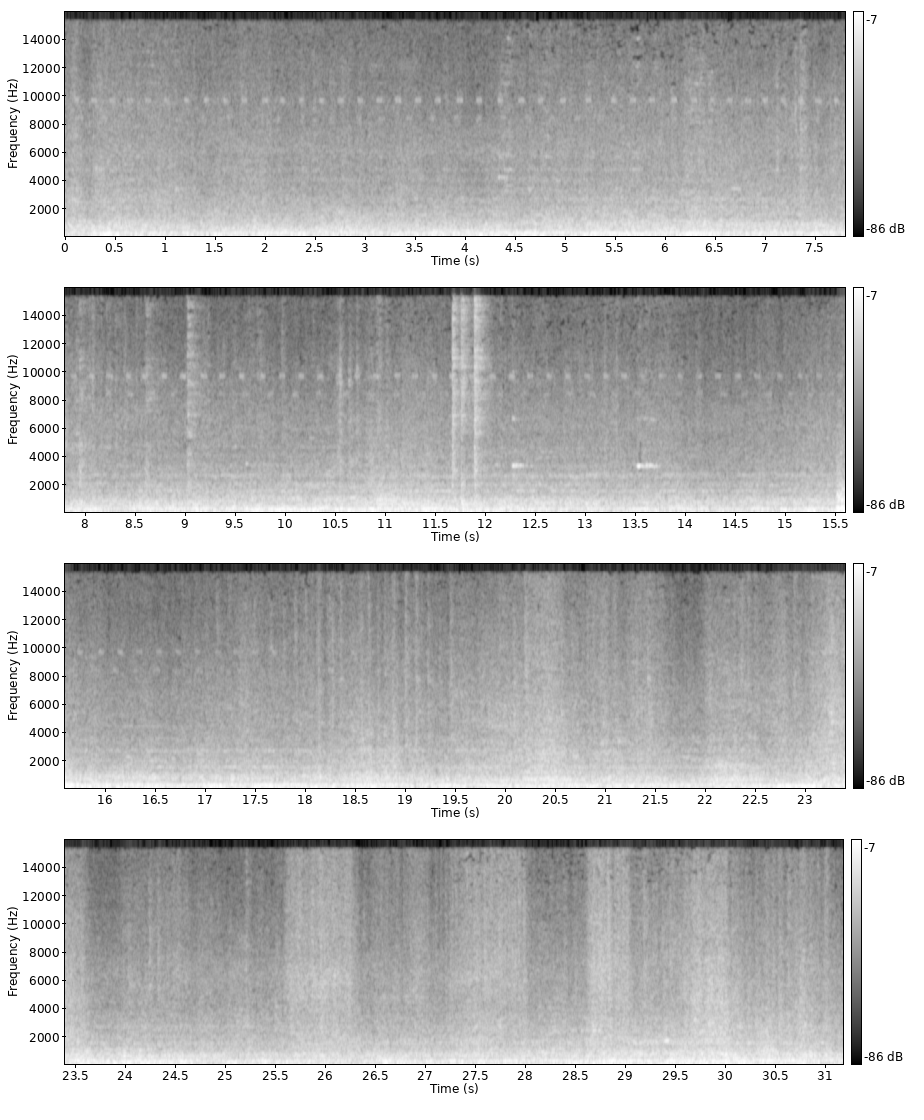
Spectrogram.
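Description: Freight train of autorack cars rolling steadily past, with a continuous rumble of wheels on rail. A single sharp knock comes about halfway through.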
